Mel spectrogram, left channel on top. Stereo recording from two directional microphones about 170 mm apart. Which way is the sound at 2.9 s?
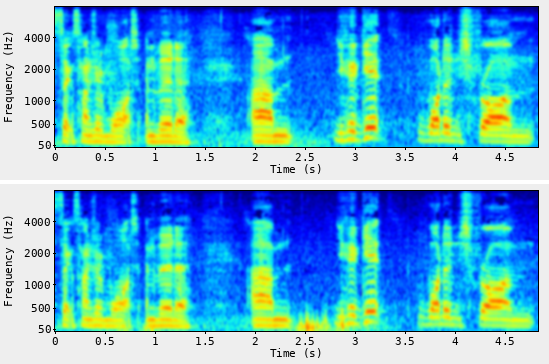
5° right (ahead or behind).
